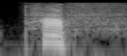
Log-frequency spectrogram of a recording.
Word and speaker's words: tough: Slough off former associates, bỏ những cộng sự viên cũ, nghĩa là một thái độ vắt chanh bỏ vỏ, cũng đọc là off, trong chữ enough là đủ, E-N-O-U-G-H. That's enough, đủ rồi. Tough, T-O-U-G-H, tough, là cứng rắn hay là dai nếu là thịt.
